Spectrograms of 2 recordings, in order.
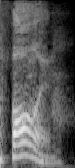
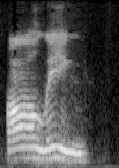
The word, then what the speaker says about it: Fallin': And, and, and there is a difference between the hard G and the N apostrophe, correct? – For sure, nailed it. For I'm sure, glad you noticed it. Well, see, falling ain't got no swag.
